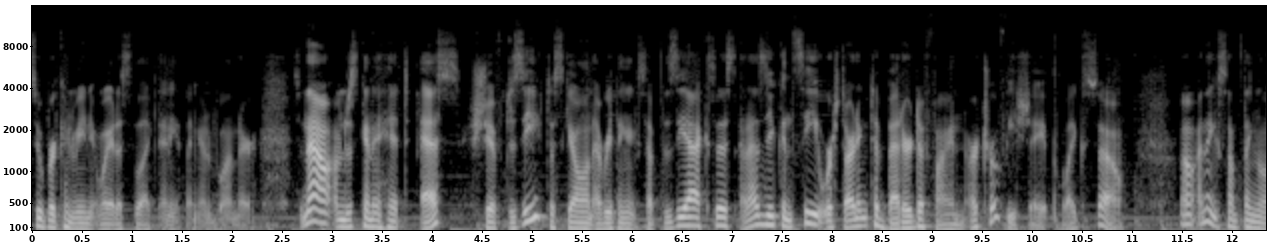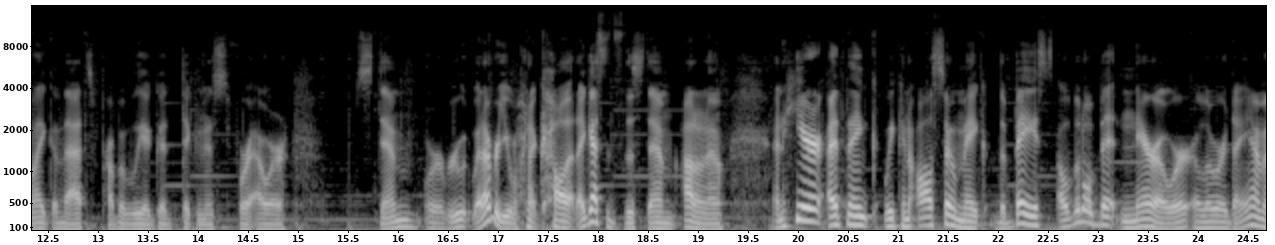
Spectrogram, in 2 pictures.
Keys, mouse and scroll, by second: 2.1-2.6 scroll up 1, 2.9 shift+middle click, 3.7 s, 4.6 shift+z, 13.7 click, 14.1 shift+middle click, 16.1 shift+middle click, 17.6 shift+middle click, 18.1-19.0 scroll up 1, 19.0 scroll down 2, 19.2 shift+middle click, 20.0-20.7 scroll up 1, 20.7-21.1 scroll up 1.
